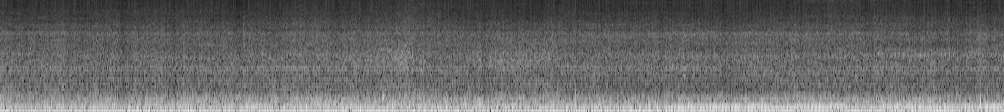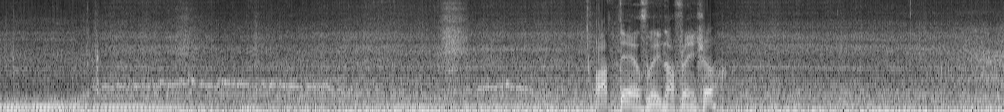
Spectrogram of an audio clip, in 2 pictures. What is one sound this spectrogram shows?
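A motorcycle engine hums steadily up close, rising and falling in pitch as it changes speed.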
